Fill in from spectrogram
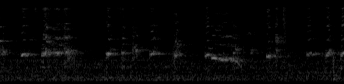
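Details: A pair of cockatiels mating in front of their young give short, squeaky chirps over and over, with some rustling in between.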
